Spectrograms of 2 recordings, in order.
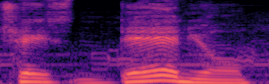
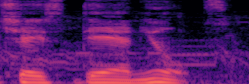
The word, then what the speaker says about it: Chase Daniel: I've already been told it's pronounced Chase Daniel and not Chase Daniels.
